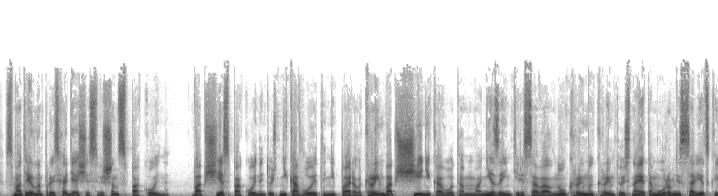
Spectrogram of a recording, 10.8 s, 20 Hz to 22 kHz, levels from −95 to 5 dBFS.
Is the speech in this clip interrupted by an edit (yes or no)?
no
